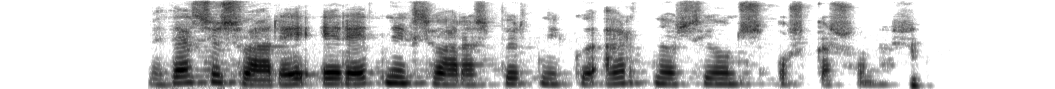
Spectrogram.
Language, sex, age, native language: Icelandic, female, 40-49, Icelandic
